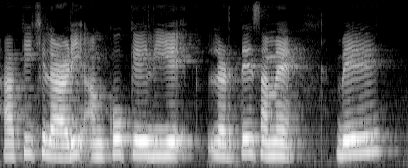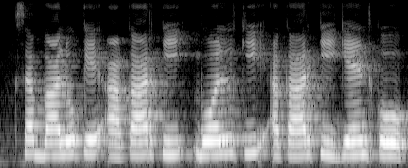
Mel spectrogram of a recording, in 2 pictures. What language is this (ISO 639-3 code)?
hin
